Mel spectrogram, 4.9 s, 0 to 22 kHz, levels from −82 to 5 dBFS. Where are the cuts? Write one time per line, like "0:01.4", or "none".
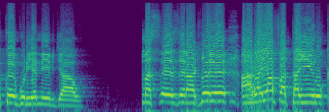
0:02.1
